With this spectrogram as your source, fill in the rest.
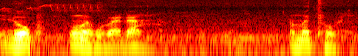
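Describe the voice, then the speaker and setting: Noticeable background noise sits behind a man's fairly high voice. He keeps a moderate pace with ordinary pitch variation. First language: Ndebele. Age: 80s+. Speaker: villager. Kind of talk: interview. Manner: halting.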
